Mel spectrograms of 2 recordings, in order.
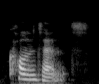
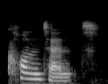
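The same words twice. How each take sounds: First: The stress is on the first syllable. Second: The stress is on the first syllable.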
